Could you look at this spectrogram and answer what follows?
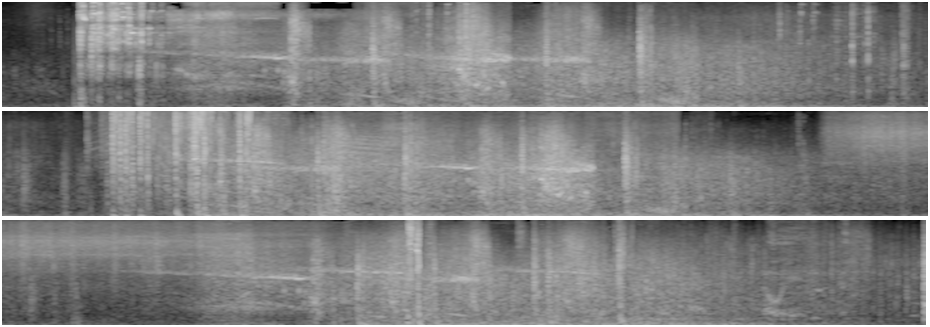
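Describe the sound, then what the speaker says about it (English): Mortar strike explosions in a video game shooter, repeated heavy booms with shattering debris and bursts of gunfire, loud and dense, arriving in several waves with brief lulls between them. "Mortar strike on the way."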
